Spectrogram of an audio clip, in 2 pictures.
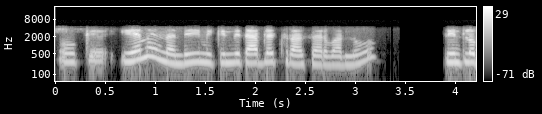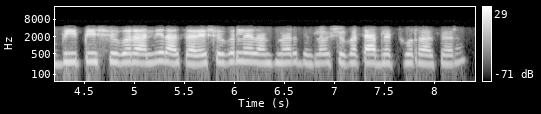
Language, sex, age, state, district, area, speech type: Telugu, female, 18-30, Andhra Pradesh, Annamaya, rural, conversation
